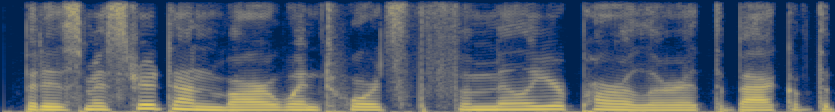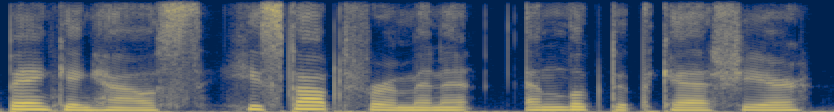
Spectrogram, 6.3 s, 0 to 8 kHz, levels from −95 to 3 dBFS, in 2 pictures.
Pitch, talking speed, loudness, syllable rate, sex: 195 Hz, 250 wpm, -18 LUFS, 6.5 syllables/s, female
